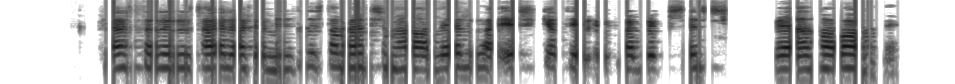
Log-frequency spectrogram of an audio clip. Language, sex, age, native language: Icelandic, female, 60-69, Icelandic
